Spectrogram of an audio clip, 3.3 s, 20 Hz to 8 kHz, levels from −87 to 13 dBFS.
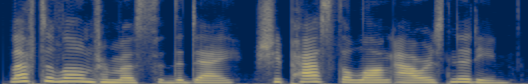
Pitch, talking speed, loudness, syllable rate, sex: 235 Hz, 235 wpm, -19 LUFS, 5.5 syllables/s, female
